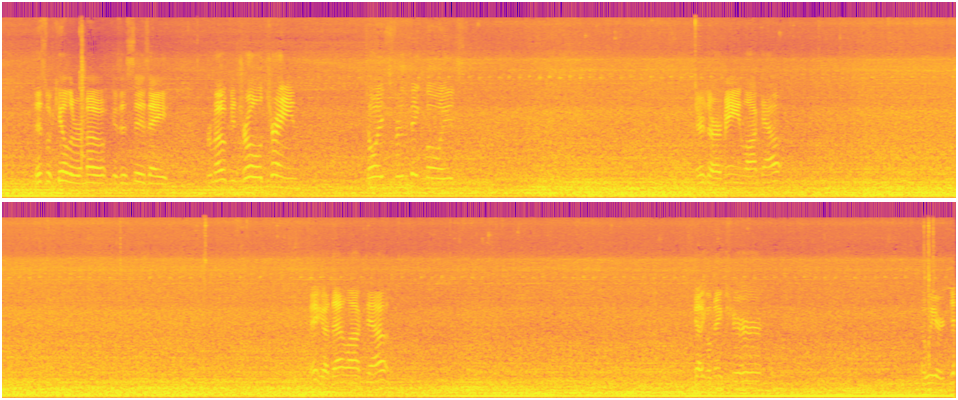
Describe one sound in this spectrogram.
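A large diesel engine idles with a steady low rumble.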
